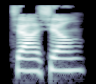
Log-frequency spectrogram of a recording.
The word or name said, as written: 家乡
